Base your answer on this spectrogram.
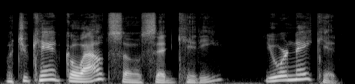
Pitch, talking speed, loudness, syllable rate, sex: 155 Hz, 185 wpm, -17 LUFS, 4.6 syllables/s, male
